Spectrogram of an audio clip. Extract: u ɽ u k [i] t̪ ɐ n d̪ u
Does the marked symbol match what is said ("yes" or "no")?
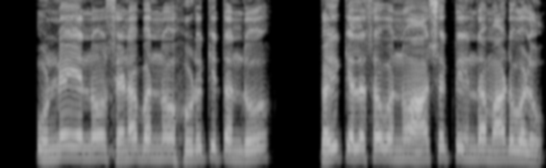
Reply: yes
